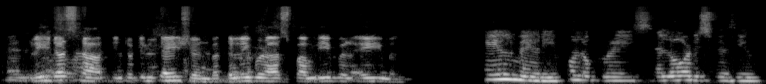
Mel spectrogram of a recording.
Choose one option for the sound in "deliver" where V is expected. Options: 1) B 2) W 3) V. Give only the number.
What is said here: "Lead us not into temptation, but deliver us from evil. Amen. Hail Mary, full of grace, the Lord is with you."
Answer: 1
